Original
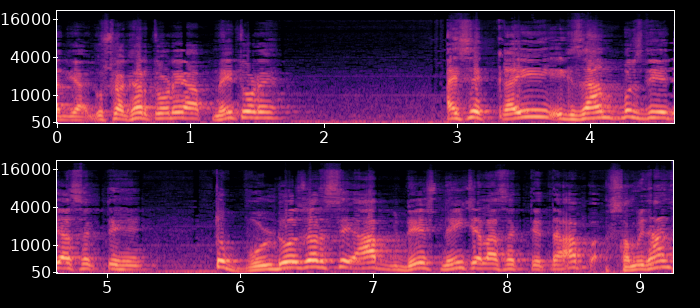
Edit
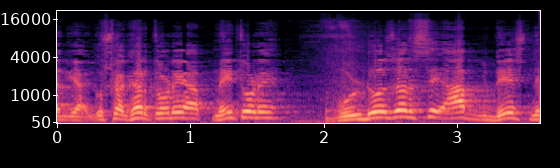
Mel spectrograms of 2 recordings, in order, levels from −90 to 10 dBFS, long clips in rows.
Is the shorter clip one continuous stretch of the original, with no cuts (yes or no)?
no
